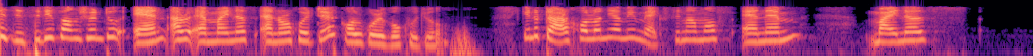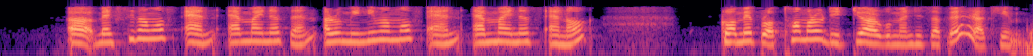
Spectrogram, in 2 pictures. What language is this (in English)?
Assamese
